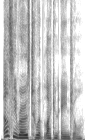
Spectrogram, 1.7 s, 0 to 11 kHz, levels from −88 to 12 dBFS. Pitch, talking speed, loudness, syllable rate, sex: 200 Hz, 245 wpm, -16 LUFS, 5.8 syllables/s, female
